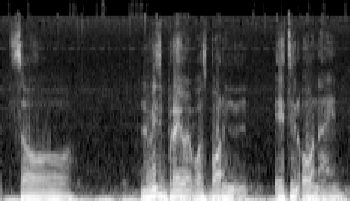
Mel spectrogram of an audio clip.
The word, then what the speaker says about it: Louis: We call it Louis in English, but the French call it Louis. Okay. Because in French, the last consonants are silent except followed with the vowel.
